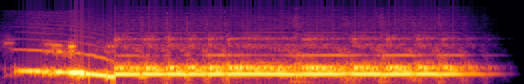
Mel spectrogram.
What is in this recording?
Spam the Arcade button until it jams into an autofire :P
